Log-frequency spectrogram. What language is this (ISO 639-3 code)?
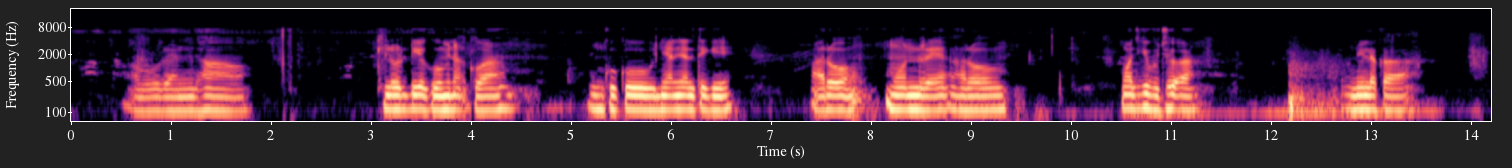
sat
